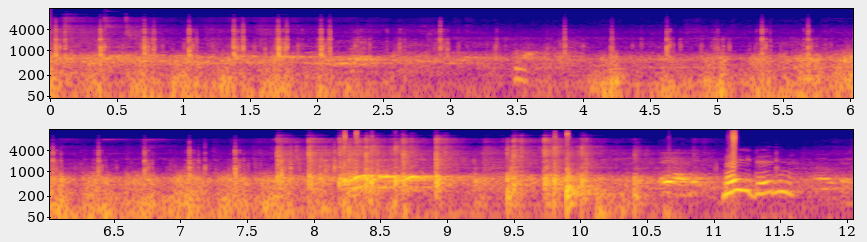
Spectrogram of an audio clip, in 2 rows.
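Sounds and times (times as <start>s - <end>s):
running footsteps: 0.0s - 11.0s
person shouting: 8.2s - 9.1s.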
